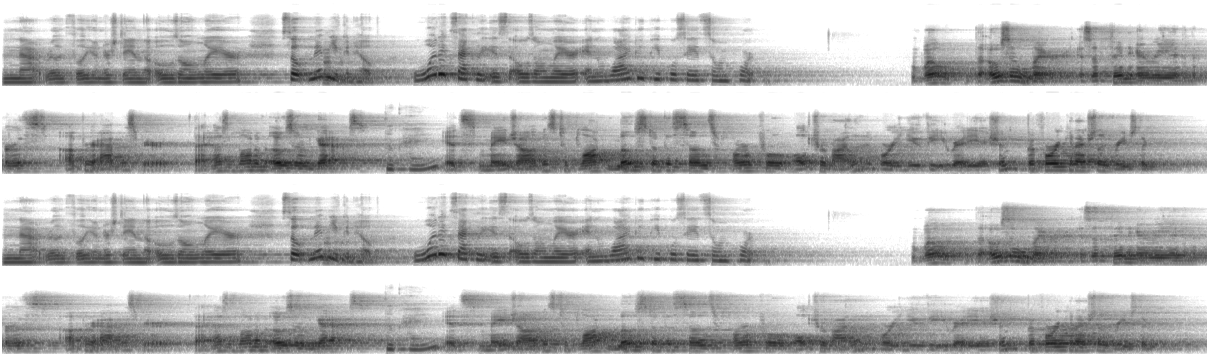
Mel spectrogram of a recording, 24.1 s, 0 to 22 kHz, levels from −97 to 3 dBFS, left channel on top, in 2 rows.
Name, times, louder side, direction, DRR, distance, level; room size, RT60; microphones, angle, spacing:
voice 1, 0.0-3.7 4.1-7.5 15.9-16.4, left 2 dB, 5° left, 8 dB, 0.4 m, -24 dB
voice 2, 9.1-13.7 14.0-15.7 16.4-23.5, left 3 dB, 45° left, 4 dB, 1.1 m, -21 dB
13.0 x 10.0 x 7.6 m, 2.2 s
head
